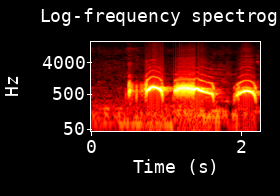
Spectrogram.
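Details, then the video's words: Tekukur or spotted dove calling to lure wild doves: a brief clipped note, an arched hollow coo, a long throbbing middle coo sliding down, then a final rounded coo, close and clear. "tekukur super gacor suara prangsang untuk burung"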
